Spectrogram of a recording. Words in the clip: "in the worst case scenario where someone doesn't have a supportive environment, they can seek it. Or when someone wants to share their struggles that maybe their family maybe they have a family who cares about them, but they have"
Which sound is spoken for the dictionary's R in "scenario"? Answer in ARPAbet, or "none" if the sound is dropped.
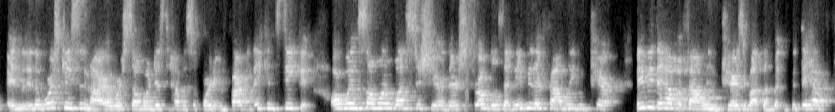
none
